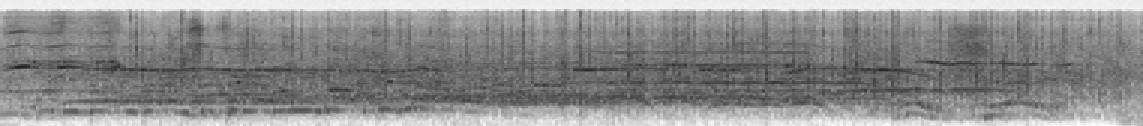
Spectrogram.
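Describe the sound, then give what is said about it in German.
An audience, thrilled by the first part of a performance by female hip-hop artists, applauds steadily and loudly, with cheers and whoops rising above the dense clapping throughout, easing off slightly at the very end. “Die Erleichterung ist den Hip-Hopperinnen anzusehen und das Publikum ist begeistert vom ersten Teil.”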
